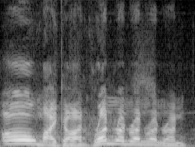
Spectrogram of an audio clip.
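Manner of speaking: panicked shouting, fleeing; being chased. Real, not acted. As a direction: yell it in a panic while running.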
